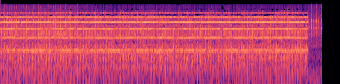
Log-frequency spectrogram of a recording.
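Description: Alarm clock ringing continuously for about six seconds, then cutting off suddenly: the signal that the set baking time is up.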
